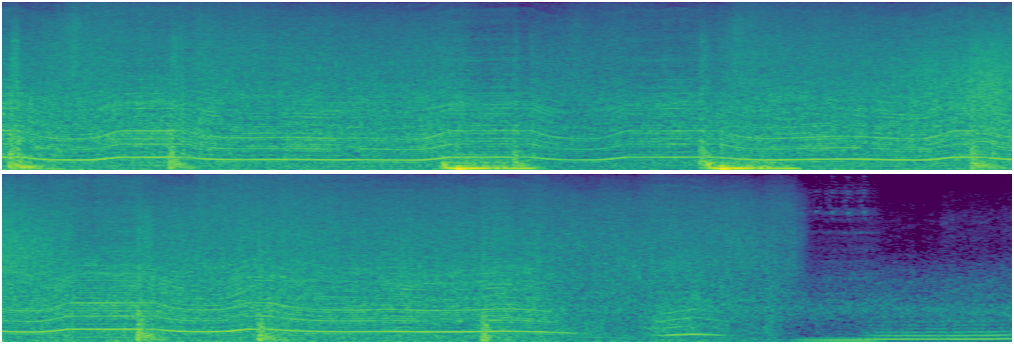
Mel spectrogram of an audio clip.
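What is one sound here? Water splashes and hisses against a speeding boat's hull.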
